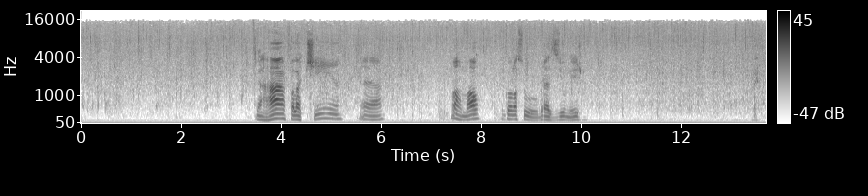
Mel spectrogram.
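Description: Footsteps crunch slowly on rough ground.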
